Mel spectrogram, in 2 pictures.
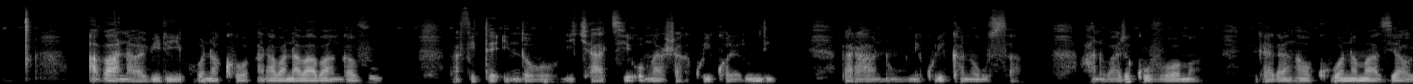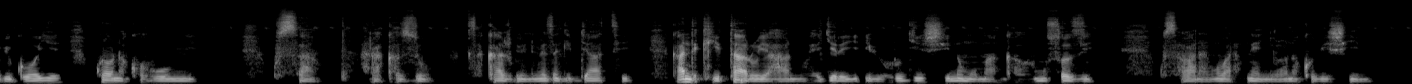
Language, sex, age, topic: Kinyarwanda, male, 25-35, health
